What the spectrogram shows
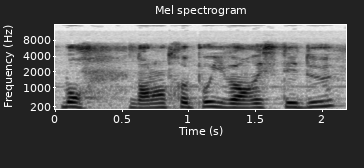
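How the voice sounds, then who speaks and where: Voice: mid-range voice, steady tone, normal speed, mellow, husky, highs cut off, soft background music. A let's player giving casual, informal gameplay commentary, thinking aloud with some mild swearing. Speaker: video game let's player.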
